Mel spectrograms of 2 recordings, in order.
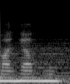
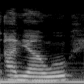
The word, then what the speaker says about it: Anyanwu: I know how to pronounce Anyanwu. It's an Igbo name.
